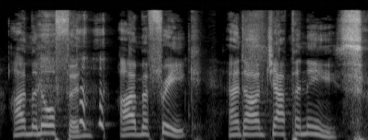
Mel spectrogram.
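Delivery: put-on small, high-pitched British boy accent. Recapping a show, voicing the doll's lines: little British boy accent. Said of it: "With his little British boy accent".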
